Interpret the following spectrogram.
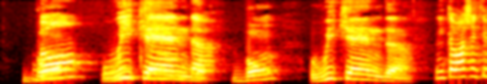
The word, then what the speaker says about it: weekend: Esse D, a gente fala bon weekend.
